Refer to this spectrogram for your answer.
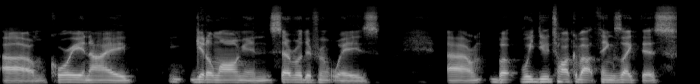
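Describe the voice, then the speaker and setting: This man has a normal speaking voice, pitched fairly low and moving at a moderate pace, with a dry, close sound and no echo. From Honduras, raised in US. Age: 20s. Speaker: fitness business owner and mindset coach. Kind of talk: casual interview.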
